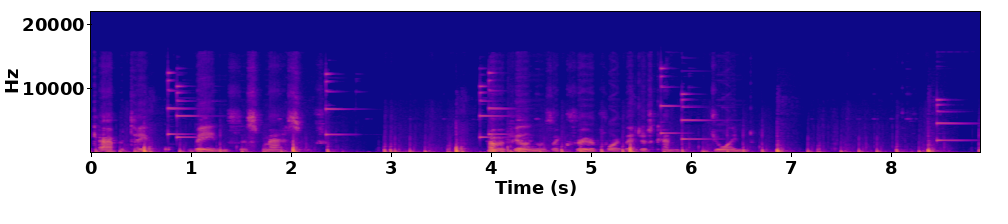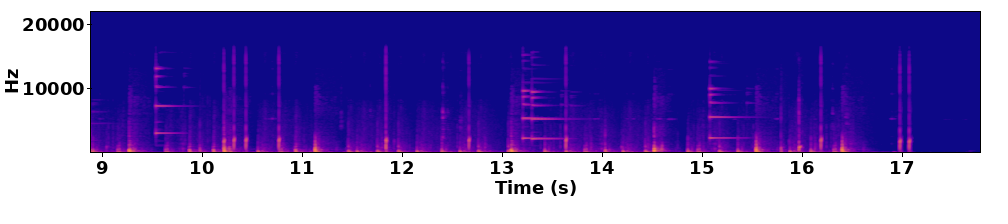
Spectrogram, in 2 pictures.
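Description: A pickaxe chips rapidly at stone blocks.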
